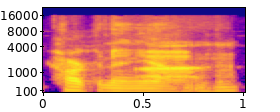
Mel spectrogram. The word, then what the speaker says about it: Harkonnen: rivals like Baron Vladimir Harkonnen, I think that's how you pronounce his name. – Harkonnen, yeah.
